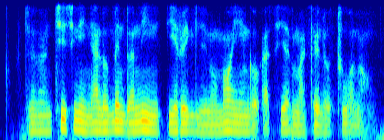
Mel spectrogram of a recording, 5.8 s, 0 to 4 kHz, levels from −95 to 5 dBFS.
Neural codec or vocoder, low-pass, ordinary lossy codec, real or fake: codec, 16 kHz, 0.3 kbps, FocalCodec; 3.6 kHz; Opus, 32 kbps; fake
